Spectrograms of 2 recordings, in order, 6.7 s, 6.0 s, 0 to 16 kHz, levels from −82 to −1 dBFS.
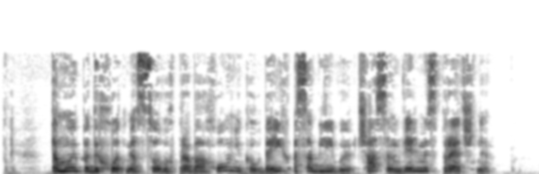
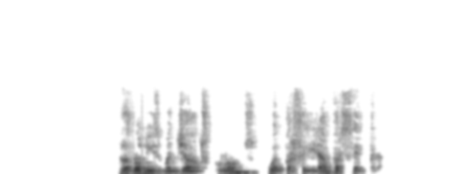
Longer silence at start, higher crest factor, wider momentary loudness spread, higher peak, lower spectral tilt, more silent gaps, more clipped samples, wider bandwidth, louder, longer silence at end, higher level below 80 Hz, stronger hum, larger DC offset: second, 0.15 s vs 1.5 s; about the same, 16 dB vs 20 dB; about the same, 8 LU vs 10 LU; first, -2 dBFS vs -8 dBFS; second, -2 dB/octave vs -6.5 dB/octave; second, none vs 2.65-2.69 s, 3.27-3.34 s; neither; first, 11.5 kHz vs 8.2 kHz; first, -16 LUFS vs -26 LUFS; second, 0.65 s vs 1.2 s; first, -56 dBFS vs -68 dBFS; neither; neither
